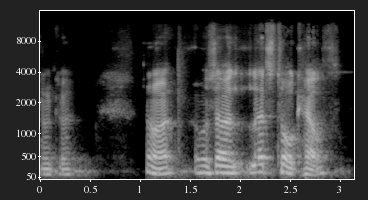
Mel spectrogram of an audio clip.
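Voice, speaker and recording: A man's voice: medium pitch, a little slow, gravelly. A man hosting a casual interview, asking questions hesitantly with frequent fillers. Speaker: podcast host, interviewer.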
